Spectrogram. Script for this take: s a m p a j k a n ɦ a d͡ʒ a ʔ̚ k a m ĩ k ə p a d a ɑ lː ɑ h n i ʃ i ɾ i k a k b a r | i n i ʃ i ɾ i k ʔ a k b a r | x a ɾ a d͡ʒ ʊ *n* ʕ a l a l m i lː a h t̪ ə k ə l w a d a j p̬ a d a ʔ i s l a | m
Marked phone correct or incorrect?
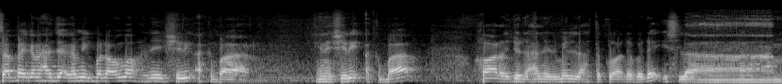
correct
